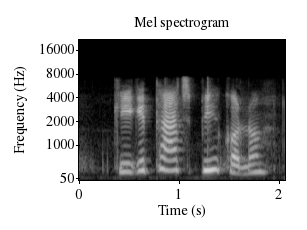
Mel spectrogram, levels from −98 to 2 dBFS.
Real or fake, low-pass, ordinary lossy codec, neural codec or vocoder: real; 7.2 kHz; none; none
